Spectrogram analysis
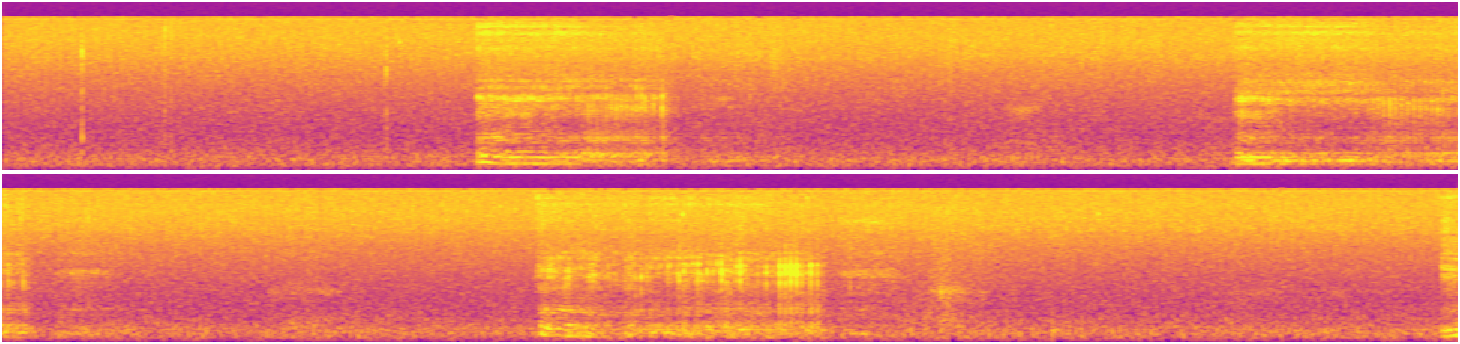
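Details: Three loud, rough snoring bursts about every five seconds over quiet room noise from an overweight dog in deep sleep.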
